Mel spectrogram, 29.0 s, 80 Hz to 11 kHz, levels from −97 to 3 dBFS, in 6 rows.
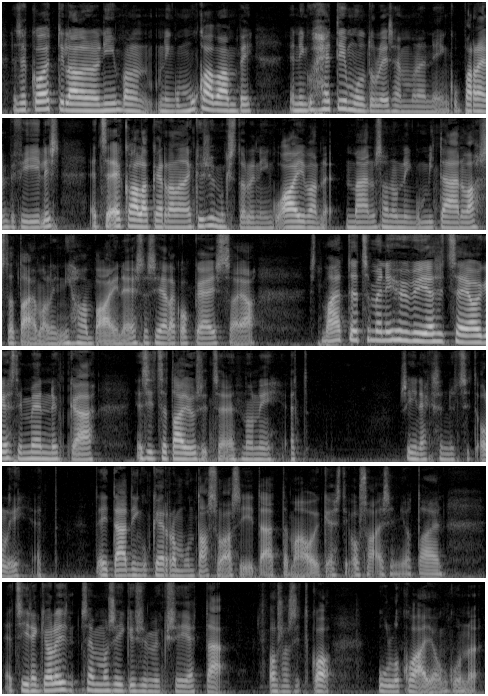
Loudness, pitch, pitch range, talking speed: -32 LUFS, 170 Hz, 160-190 Hz, 175 wpm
